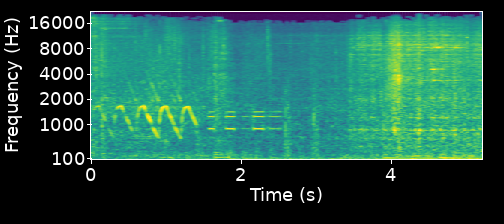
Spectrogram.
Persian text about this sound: دو تا آمبولانس دارن پشت سر هم میان.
